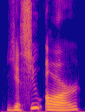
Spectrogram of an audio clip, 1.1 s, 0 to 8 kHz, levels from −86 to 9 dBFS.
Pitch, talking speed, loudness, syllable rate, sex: 205 Hz, 170 wpm, -15 LUFS, 4.7 syllables/s, female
